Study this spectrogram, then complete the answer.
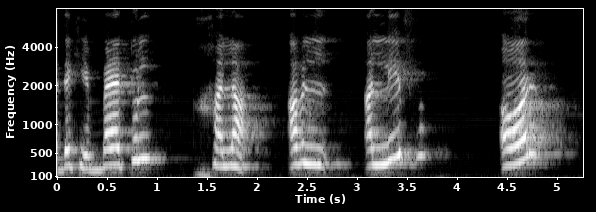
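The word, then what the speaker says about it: بيت الخلاء: अलिफ यहाँ पर लगेगा पर अलिफ क्या है? साइलेंट है। बैतुल खला, ते को सीधा लाम के साथ डायरेक्ट पढ़ देना है।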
